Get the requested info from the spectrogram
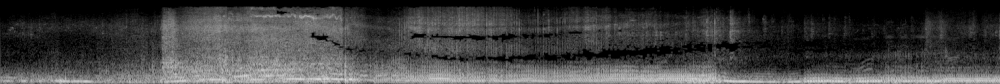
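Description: Rallycross car engine revving hard on a loose dirt-and-gravel course. It passes close about two seconds in with a loud burst of tyre and gravel noise, then the engine note rises and falls over and over, dipping briefly near the seven-second mark before climbing again.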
